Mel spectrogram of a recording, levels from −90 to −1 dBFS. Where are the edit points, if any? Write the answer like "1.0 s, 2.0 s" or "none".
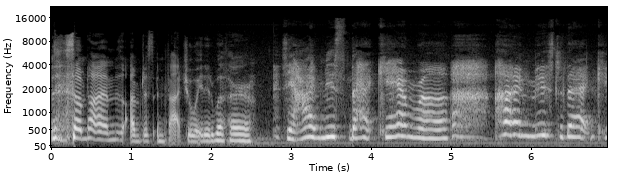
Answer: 2.7 s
